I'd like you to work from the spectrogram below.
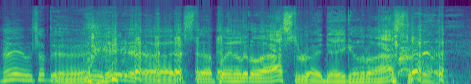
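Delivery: swooping, animated character voice. Retelling how they found him at a turnpike rest stop, doing an impression of him. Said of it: "That's a very good impression".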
